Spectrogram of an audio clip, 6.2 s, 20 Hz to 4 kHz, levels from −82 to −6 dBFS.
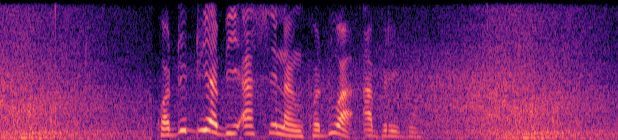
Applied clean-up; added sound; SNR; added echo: none; Traffic noise, roadway noise / Car; 5 dB; none.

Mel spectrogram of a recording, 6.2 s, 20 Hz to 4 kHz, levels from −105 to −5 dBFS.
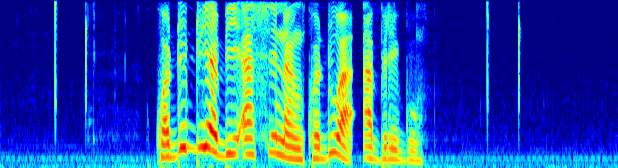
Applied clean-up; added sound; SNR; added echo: none; none; none; none.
